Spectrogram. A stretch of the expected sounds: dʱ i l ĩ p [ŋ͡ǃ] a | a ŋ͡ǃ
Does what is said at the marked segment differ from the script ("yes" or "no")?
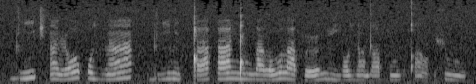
yes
